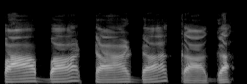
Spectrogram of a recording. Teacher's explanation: ఇవి పలుకుతున్నప్పుడు గాలి ఒకటేసారి బయటకు వస్తుంది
